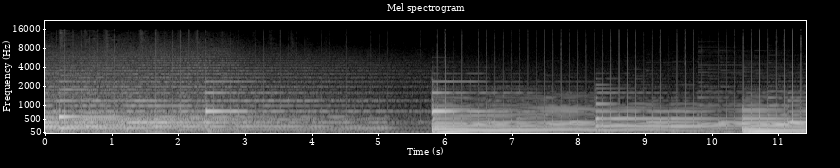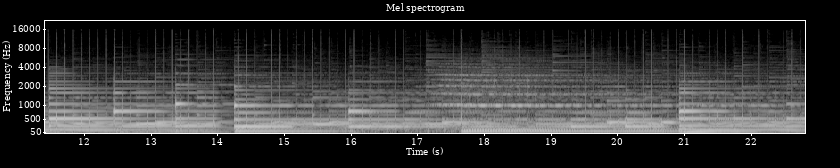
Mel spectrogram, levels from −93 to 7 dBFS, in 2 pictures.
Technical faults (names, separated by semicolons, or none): periodic USB or driver dropouts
